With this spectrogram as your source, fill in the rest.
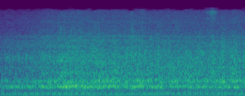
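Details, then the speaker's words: Modified Chinese bench drill press with quiet spindle bearings, running at constant speed: steady motor hum with a fast buzzing rattle; owner suspects the belt running over the plastic spindle pulley, and possibly the sheet-metal guard. "I think it's the belt coming over this plastic pulley that's making that"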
